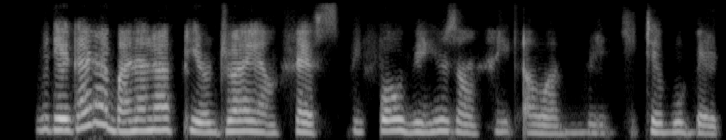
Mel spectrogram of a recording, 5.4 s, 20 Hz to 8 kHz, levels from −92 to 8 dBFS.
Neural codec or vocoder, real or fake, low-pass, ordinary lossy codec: codec, 16 kHz, 1 kbps, FreqCodec, smaller model; fake; 7.2 kHz; none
